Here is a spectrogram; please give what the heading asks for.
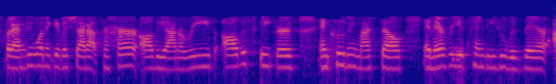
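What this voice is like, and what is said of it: Slightly hoarse voice. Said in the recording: “I'm a little bit hoarse ... because I've been, like, talking all weekend”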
